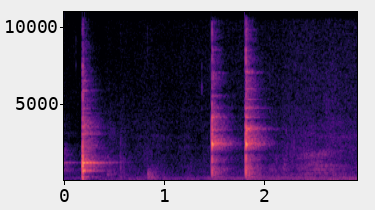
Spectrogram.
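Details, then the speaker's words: Home-canned carrot jars under Tattler reusable lids, nearly four months after canning with 28 of 28 still sealed. Three sharp taps each give a bright, clear ring. A properly sealed lid. "All right, so We still have 28 out of the remaining 28 that are sealed, and we're coming up on 4 months."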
